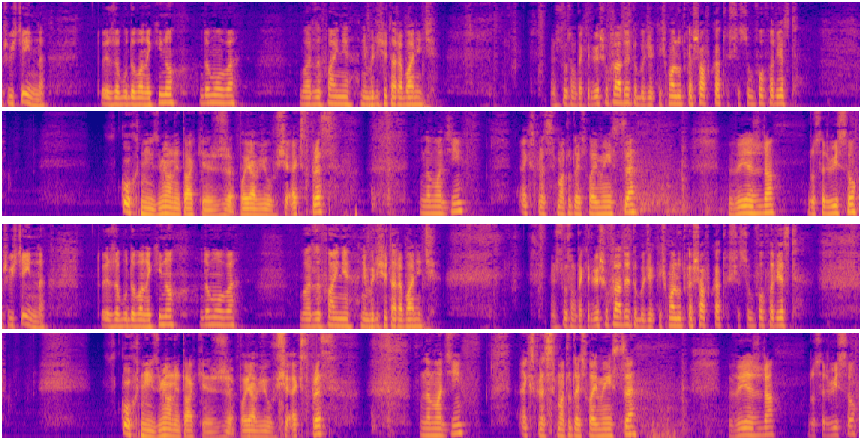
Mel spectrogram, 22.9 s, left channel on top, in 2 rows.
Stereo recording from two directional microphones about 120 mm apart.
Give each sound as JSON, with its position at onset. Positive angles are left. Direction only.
{"t": 0.0, "sound": "speech", "side_deg": 65}
{"t": 1.3, "sound": "speech", "side_deg": 55}
{"t": 7.5, "sound": "speech", "side_deg": 10}
{"t": 8.1, "sound": "speech", "side_deg": 5}
{"t": 13.0, "sound": "speech", "side_deg": 40}
{"t": 14.6, "sound": "speech", "side_deg": 45}
{"t": 15.5, "sound": "speech", "side_deg": 55}
{"t": 16.7, "sound": "speech", "side_deg": 10}
{"t": 18.3, "sound": "speech", "side_deg": 25}
{"t": 18.6, "sound": "speech", "side_deg": 15}
{"t": 20.7, "sound": "a sound", "side_deg": 85}
{"t": 21.1, "sound": "speech", "side_deg": 50}
{"t": 22.2, "sound": "speech", "side_deg": 90}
